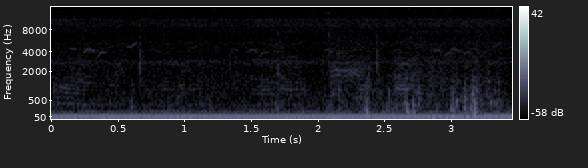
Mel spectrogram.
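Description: Faint hooves clop in a quickening rhythm as a horse in Red Dead Redemption approaches over a constant low hum, with a soft whinny-like sound.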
